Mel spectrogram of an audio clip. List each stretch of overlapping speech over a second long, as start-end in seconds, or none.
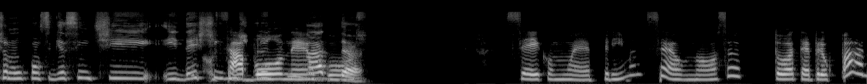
2.1-3.7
